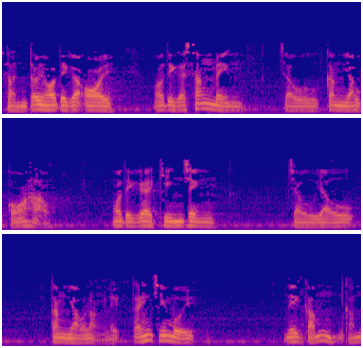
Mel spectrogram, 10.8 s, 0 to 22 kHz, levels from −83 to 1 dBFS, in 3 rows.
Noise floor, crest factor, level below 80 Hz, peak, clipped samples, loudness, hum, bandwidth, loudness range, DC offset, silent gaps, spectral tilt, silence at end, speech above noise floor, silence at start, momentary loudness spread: -57 dBFS; 20 dB; -66 dBFS; -14 dBFS; under 0.1%; -33 LUFS; none; 5.8 kHz; 3 LU; under 0.1%; none; -5.5 dB/octave; 0 s; 25 dB; 0 s; 12 LU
